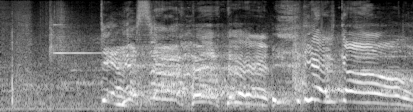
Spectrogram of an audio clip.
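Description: A young man talks loudly and excitedly close by.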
